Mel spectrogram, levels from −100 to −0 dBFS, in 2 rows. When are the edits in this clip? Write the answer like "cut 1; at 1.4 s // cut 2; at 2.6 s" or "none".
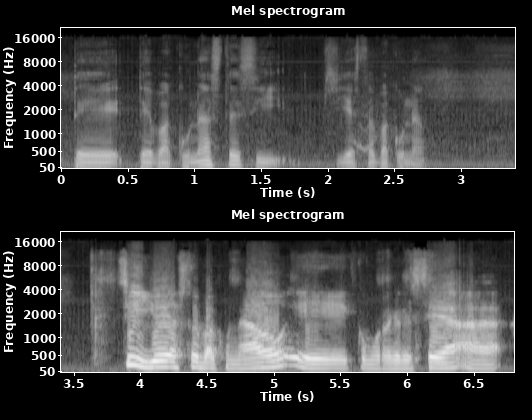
none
